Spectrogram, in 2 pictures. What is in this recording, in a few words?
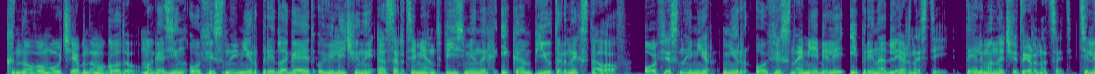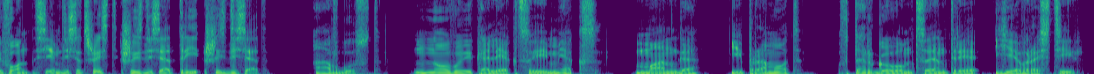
russian m commercial; voice demos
